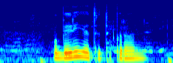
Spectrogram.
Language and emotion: Russian, sad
